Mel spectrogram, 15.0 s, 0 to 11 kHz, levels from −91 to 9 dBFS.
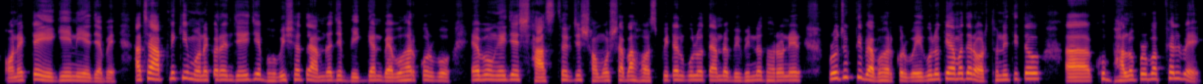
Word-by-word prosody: অনেকটাই 160 +6 0
এগিয়ে 160 +3 -3
নিয়ে 145 -2 0
যাবে। 120 0 -3 0.3
আচ্ছা 180 +6 +3
আপনি 225 +4 -5
কি 250 - -1
মনে 175 0 +1
করেন 180 -1 0
যে 170 - -1
এই - - -5
যে 205 - +3
ভবিষ্যতে 175 +5 -3
আমরা 155 +2 -3
যে 170 - -1
বিজ্ঞান 140 +4 -2
ব্যবহার 155 +5 +2
করব 160 -4 -4 0.5
এবং 185 +1 0
এই 175 - -1
যে 185 - +3 0.2
স্বাস্থ্যের 140 +5 +1
যে 180 - -2
সমস্যা 150 +3 -2
বা 165 - +5
হসপিটালগুলোতে 170 +3 -2
আমরা 165 0 -1
বিভিন্ন 150 +3 -5 0.2
ধরনের 155 +1 -1 0.4
প্রযুক্তি 275 +5 +2
ব্যবহার 150 -1 +4
করব 145 -3 -1
এগুলো 180 +6 0
কি 225 - 0
আমাদের 220 0 +2
অর্থনীতিতেও 185 +9 0 0.4
আ - - +9 0.3
খুব 220 -2 -2
ভালো 150 +3 +3
প্রভাব 205 +1 +2
ফেলবে? 230 -3 0
170 Hz, 165 wpm, -26 LUFS, 150-185 Hz, 0.5 s, আ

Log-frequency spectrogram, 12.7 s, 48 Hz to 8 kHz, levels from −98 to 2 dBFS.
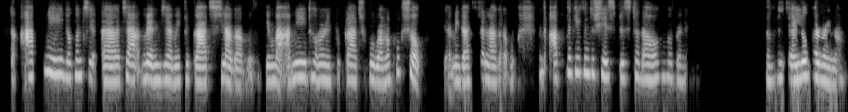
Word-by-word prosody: তো - - -3 0.3
আপনি 295 +5 -3 0.2
যখন 250 +3 -3
চে 235 - -8 0.2
অ্যা 195 0 +4 0.2
চাইবেন 215 0 +3
যে - - -3
আমি 190 - -3
একটু 215 +1 -8
গাছ 185 0 +8 0.2
লাগাবো 170 -4 +1 0.2
কিংবা 200 0 +3
আমি 220 +3 -2
এই 230 - -1
ধরনের 210 -2 -2
একটু 215 +3 -16
কাজ 200 -1 +3
করবো, 210 -3 -1
আমার 205 +2 -3
খুব 295 0 -7
শখ - - +4 0.3
যে - - -17
আমি 200 - -3
গাছটা 195 +5 -1
লাগাবো, 195 - -4 0.4
কিন্তু - - -7
আপনাকে 290 0 -4
কিন্তু 275 -1 -2
সেই 240 -3 +1
স্পেসটা 230 0 -5
দেওয়া 210 0 0 0.2
হবে 215 -2 -9
না। - - -19 1.2
আপনি 200 +3 -9
চাইলেও 215 +4 +4
পারবেন 210 -5 +3
না। - - -6
215 Hz, 175 wpm, -24 LUFS, 200-235 Hz, 1.2 s, গাছ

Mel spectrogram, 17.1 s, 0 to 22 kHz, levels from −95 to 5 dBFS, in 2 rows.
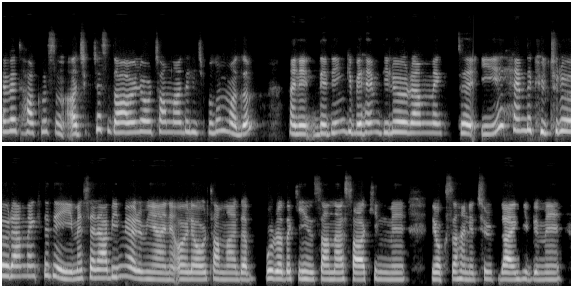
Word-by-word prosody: Evet, 320 +2 0
haklısın. 285 -1 -3
Açıkçası 275 +8 -2
daha 280 0 +4
öyle 290 +2 0
ortamlarda 295 -1 -2
hiç 280 -1 -6
bulunmadım. 275 -5 +1 0.6
Hani, 245 -1 +4
dediğin 275 +4 0
gibi, 265 -3 +2
hem 280 0 -1
dili 280 +1 -2
öğrenmekte 275 - +2
iyi 235 - -3 0.2
hem 340 -3 -1
de 345 -2 +1
kültürü 305 +1 0
öğrenmekte 295 0 +1
de 285 - +1
iyi. 210 -3 +2
Mesela 240 +2 +1
bilmiyorum, 265 -6 0
yani, 195 -2 -1
öyle 205 -1 +1
ortamlarda 195 -1 -1 0.2
buradaki 215 -1 +2
insanlar 200 -1 0
sakin 195 +1 +2
mi 195 0 -5 0.4
yoksa, 200 +1 -1
hani, 195 -3 -3
Türkler 200 -1 +2
gibi 200 0 -5
mi? 195 +2 -5
250 Hz, 125 wpm, -22 LUFS, 205-290 Hz, 0.6 s, daha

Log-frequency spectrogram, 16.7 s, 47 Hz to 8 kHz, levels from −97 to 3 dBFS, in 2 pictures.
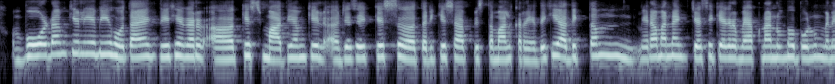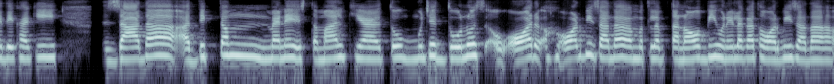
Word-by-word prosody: Boredom 270 +7 +3
के 315 - -1
लिए 300 -1 -1
भी 295 0 0
होता 245 -1 +2
है 255 +1 +2
देखिए 250 +2 +1
अगर 250 0 +2
अ, 215 -1 0
किस 270 -1 -1
माध्यम 240 +2 0
के 250 - +3
ल 220 -2 -4
जैसे 230 +1 +1
किस 250 +1 -2 0.3
तरीके 215 +3 -1
से 240 0 -4
आप 225 0 -3
इस्तेमाल 225 0 -2
कर 220 -1 -6
रहे 210 - -3
हैं। 200 - -7
देखिए, 230 +5 0
अधिकतम 245 +3 -1 0.4
मेरा 235 +2 0
मानना 260 +1 0
है 255 -1 -3
जैसे 240 +1 0
कि 250 - 0
अगर 240 0 +1
मैं 225 0 0
अपना 230 +1 -2
अनुभव 235 +1 -1
बोलूँ, 235 +1 -2
मैंने 230 0 -2
देखा 230 0 -1
कि 245 +1 -3 0.5
ज़्यादा 225 +5 +2 0.2
अधिकतम 255 +8 -1 0.4
मैंने 235 +1 +2
इस्तेमाल 225 +2 -2
किया 235 -2 0
है, 220 0 +1
तो 240 +1 +1
मुझे 235 +4 -1
दोनों 230 +4 +2
स 270 - -11
औ - - -4 0.2
और 240 +4 +4
और 230 -1 -1
भी 290 +2 -1
ज़्यादा 240 -1 +2
मतलब 225 0 -3
तनाव 220 +1 +2
भी 245 - -1
होने 235 -3 0
लगा 230 0 0
था - - +1
और 215 -1 +1
भी 235 +2 -2
ज़्यादा 215 -2 0
235 Hz, 220 wpm, -19 LUFS, 225-250 Hz, 0.5 s, और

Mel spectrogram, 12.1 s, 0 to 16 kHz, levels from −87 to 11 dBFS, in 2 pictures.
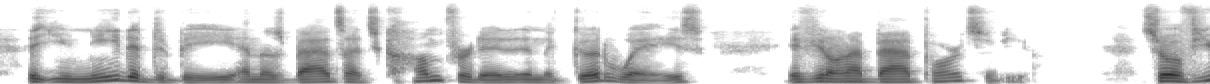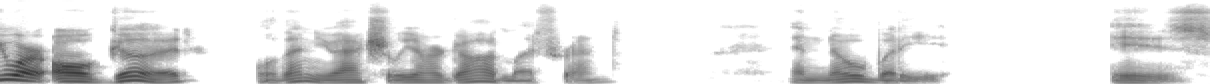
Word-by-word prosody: that 125 - +2
you 120 - -2
needed 145 - +1
to 100 - -7
be, 95 +1 -5
and 110 0 -4
those 100 -2 -4
bad 115 +4 +1
sides 105 -5 -4
comforted 110 - -2
in 100 - -3
the 90 - -9
good 80 - +2
ways, 90 +6 -4 0.4
if 115 +1 -3
you 135 - +2
don't 125 -1 +3
have 120 -2 0
bad 115 0 +1
parts 145 0 -6
of 90 - -17
you. - - -19 0.6
So, 140 -1 +8
if 125 +1 -2
you 200 +4 +5
are - - +8
all 125 -3 +8
good, - - 0 0.3
well - - -12
then 125 +4 -7
you 95 0 -7
actually 100 0 -5
are 100 -1 -8
God, 115 +5 -6
my 80 0 -13
friend. 90 +7 -18 0.9
And 90 -1 -12
nobody 90 -10 -7 0.9
is 85 -6 -9
105 Hz, 195 wpm, -22 LUFS, 95-125 Hz, 0.9 s, So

